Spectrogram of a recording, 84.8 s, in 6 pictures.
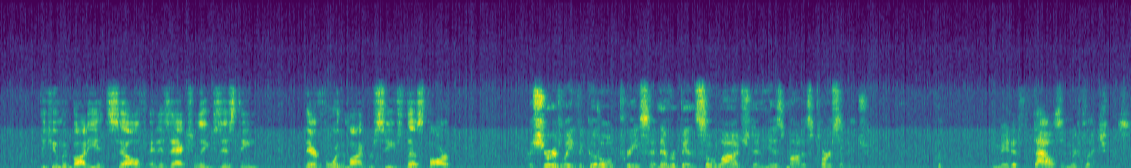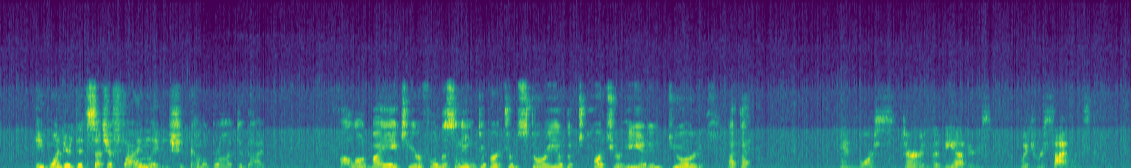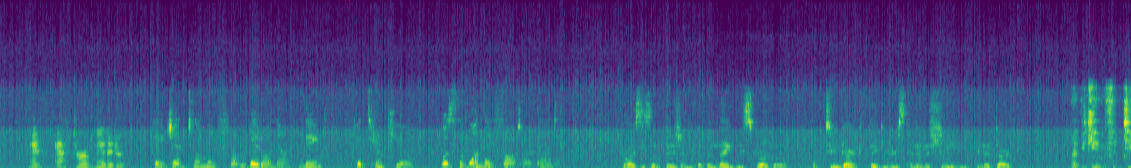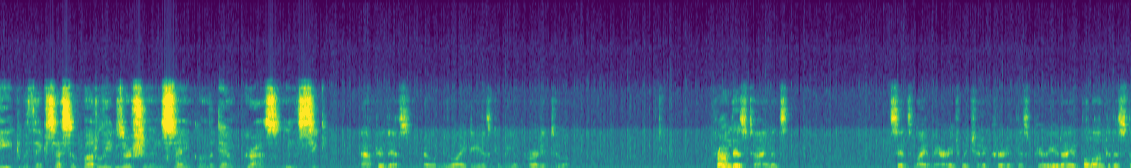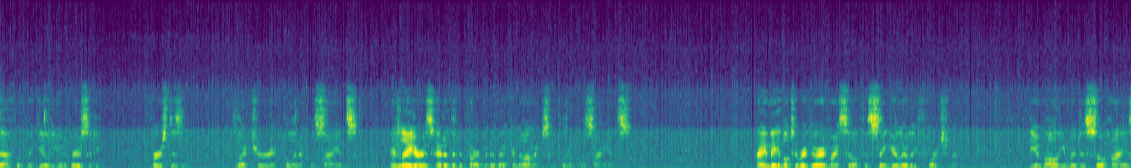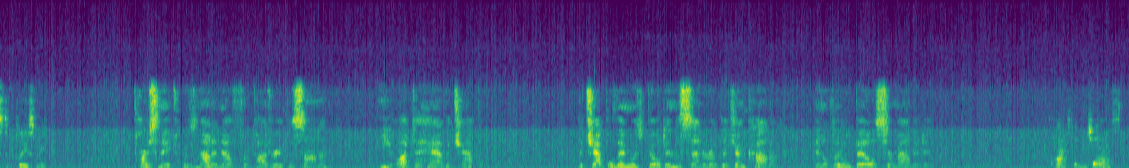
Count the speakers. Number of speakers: nine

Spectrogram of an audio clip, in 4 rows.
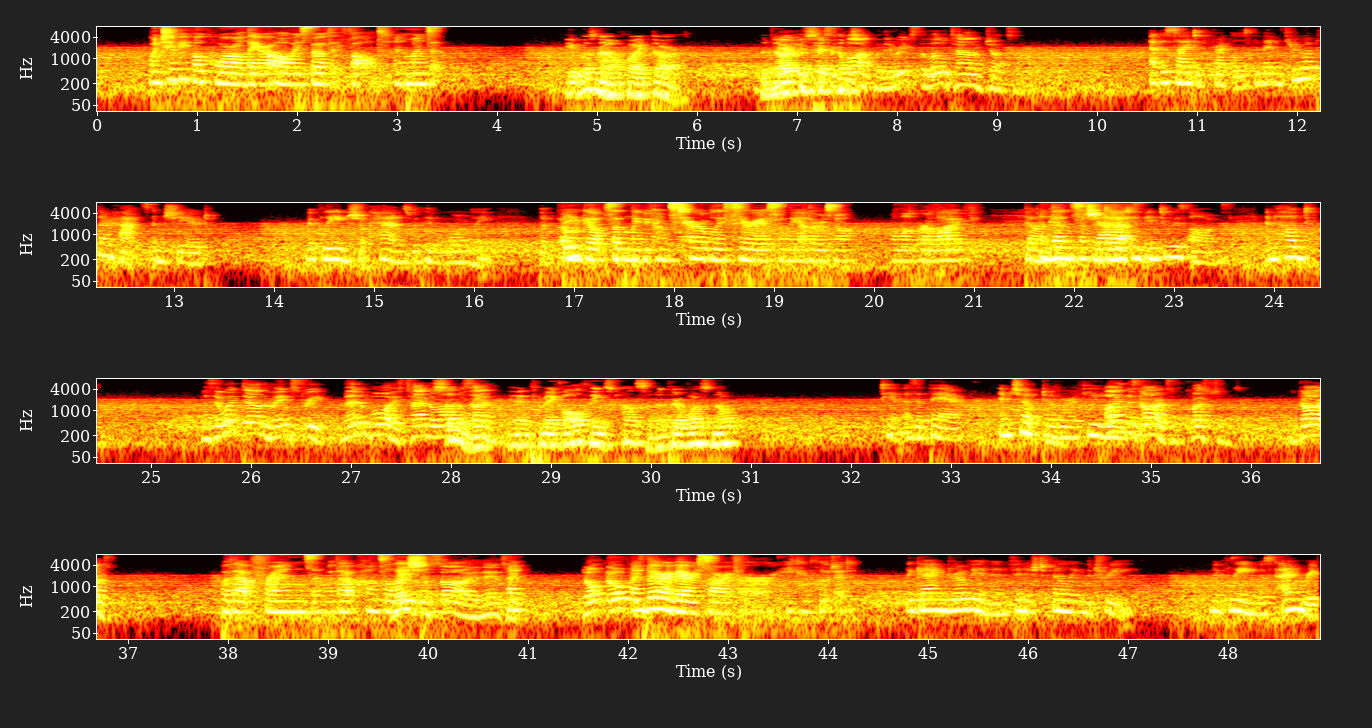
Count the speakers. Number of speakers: four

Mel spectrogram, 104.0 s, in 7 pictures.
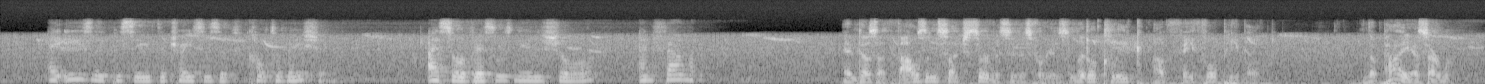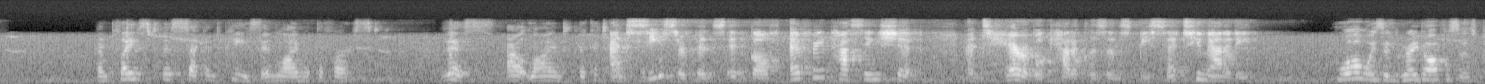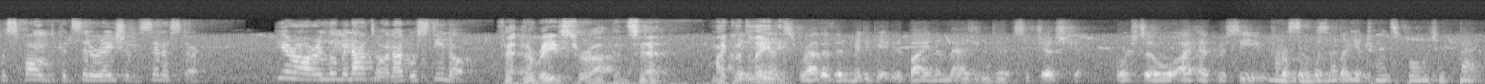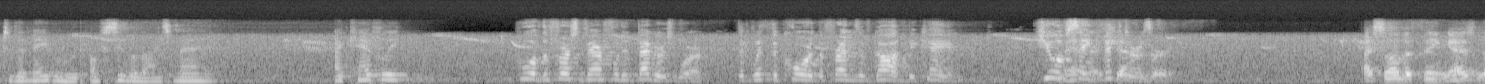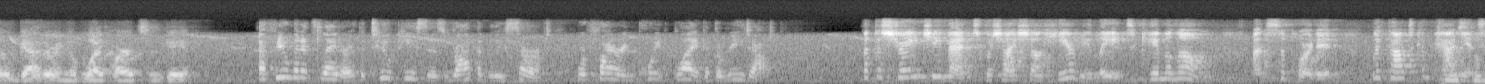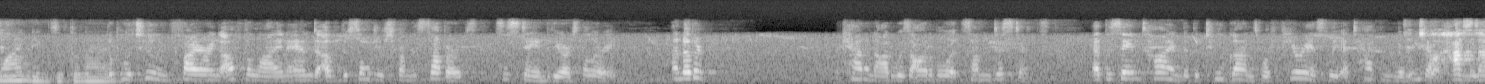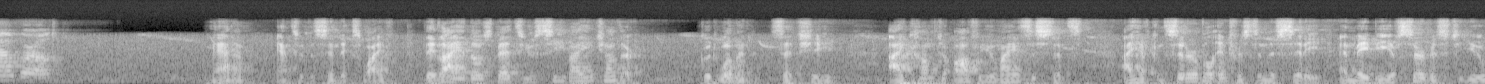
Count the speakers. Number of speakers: seven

